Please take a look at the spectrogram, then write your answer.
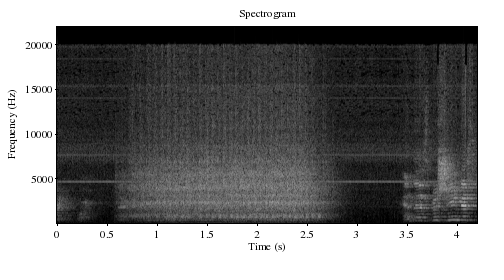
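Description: A sewing machine on a quilting frame runs a seam in one steady, loud whirring burst of about two seconds, starting and stopping abruptly, with short handling noises before and after.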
